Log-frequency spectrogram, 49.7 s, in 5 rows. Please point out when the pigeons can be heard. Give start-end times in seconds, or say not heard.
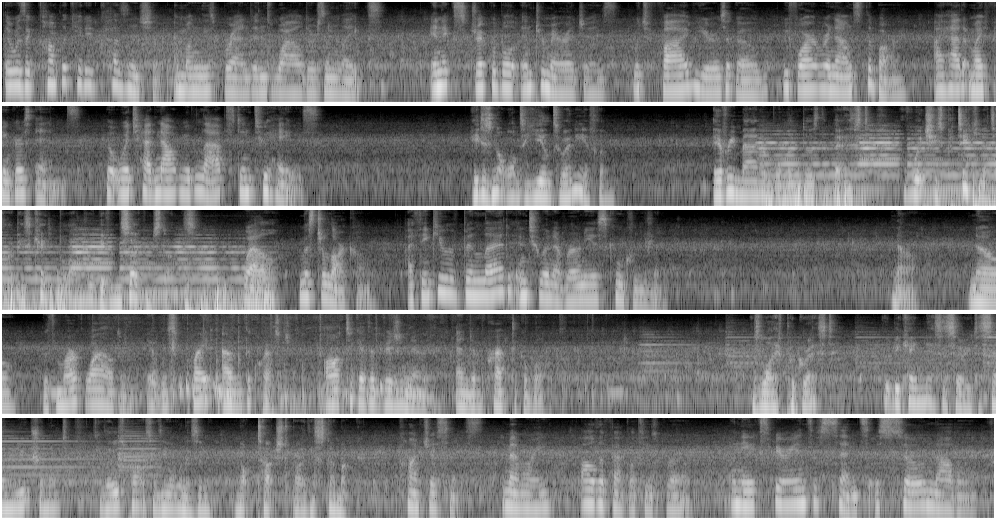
30.2-36.1.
